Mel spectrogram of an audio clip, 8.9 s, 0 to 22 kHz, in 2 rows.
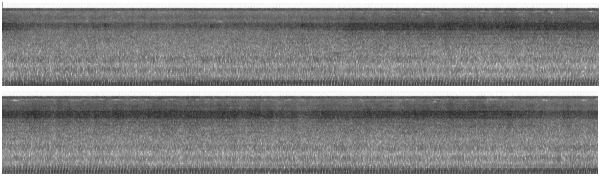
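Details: Fiat Tempra 2.0 16V, cold, just started with the hood open: a loud steady idle drone with a fast, loose churning pulse. Rod bearing, piston or a simple bearing suspected, source unconfirmed; the exhaust is also loud.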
